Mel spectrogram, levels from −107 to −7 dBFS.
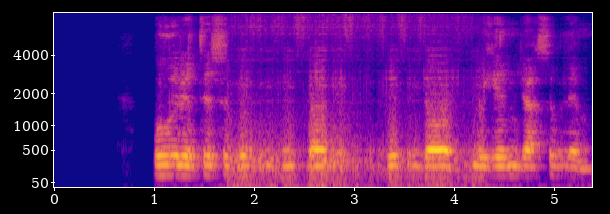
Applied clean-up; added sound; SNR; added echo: neural separator model SepFormer DNS4.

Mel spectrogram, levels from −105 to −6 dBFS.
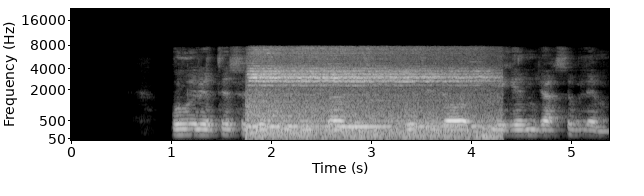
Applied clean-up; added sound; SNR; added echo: none; Vehicle horn, car horn, honking; -4 dB; reverberation time 0.3 s.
